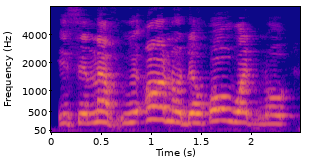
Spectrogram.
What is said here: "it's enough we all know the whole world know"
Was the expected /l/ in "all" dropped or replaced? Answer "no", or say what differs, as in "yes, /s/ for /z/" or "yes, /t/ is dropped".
no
